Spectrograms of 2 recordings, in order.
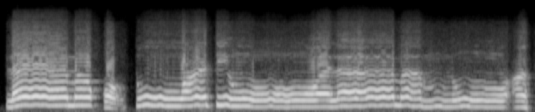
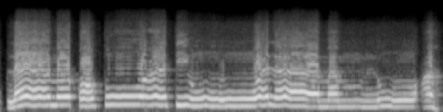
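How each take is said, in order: No difference in how they are said.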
